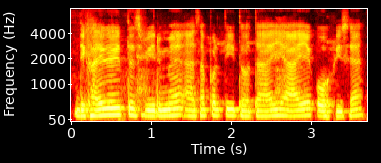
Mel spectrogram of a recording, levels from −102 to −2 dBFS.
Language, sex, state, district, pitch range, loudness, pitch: Hindi, male, Uttar Pradesh, Saharanpur, 150-165 Hz, -16 LUFS, 160 Hz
